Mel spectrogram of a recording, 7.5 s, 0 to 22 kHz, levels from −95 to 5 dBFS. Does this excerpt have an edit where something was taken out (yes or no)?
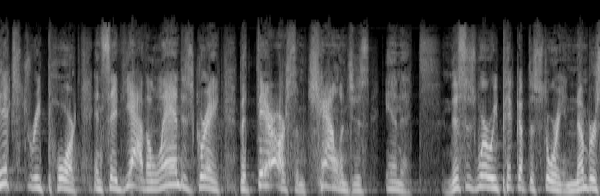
yes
